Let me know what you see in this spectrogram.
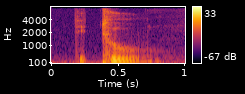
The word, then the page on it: Di Tuu: Kapingamarangi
